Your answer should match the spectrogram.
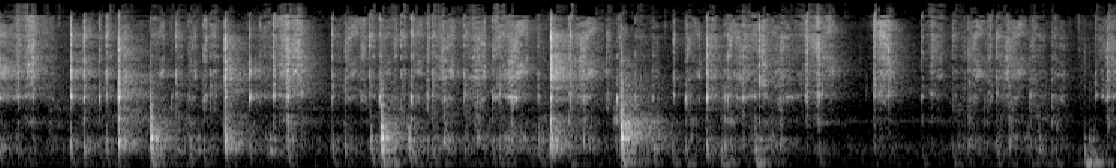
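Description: A utensil stirs and scrapes through a wet ranger cookie mixture in a bowl, irregular rhythmic swishes and clinks, close and moderately loud, with no talk.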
